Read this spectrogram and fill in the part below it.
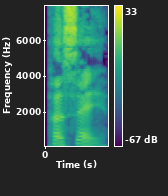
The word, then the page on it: per se: anglais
